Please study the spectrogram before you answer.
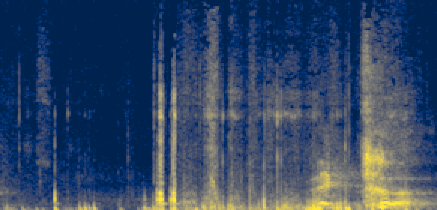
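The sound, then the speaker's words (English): A short, sharp sneeze bursts out, with muffled conversational voices continuing around it. “Bless you.”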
